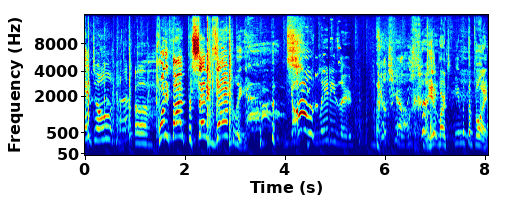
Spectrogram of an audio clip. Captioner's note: laughs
